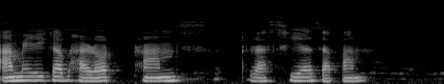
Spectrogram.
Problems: constant background noise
